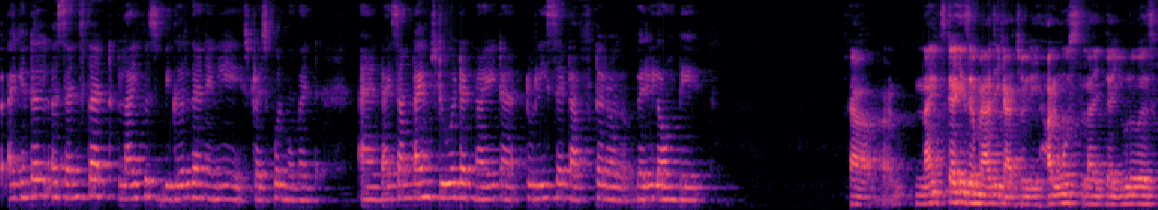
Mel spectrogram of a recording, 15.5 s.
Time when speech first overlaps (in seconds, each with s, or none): none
